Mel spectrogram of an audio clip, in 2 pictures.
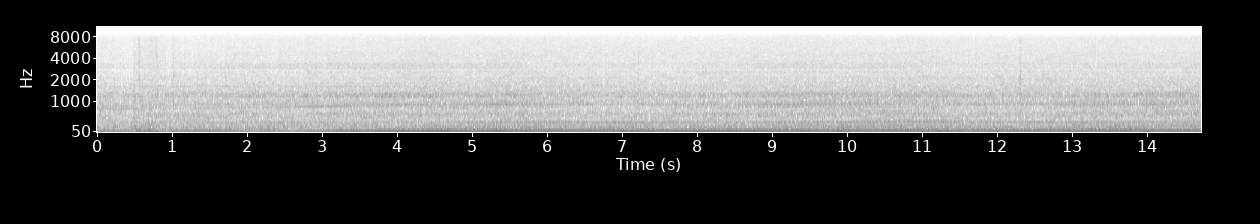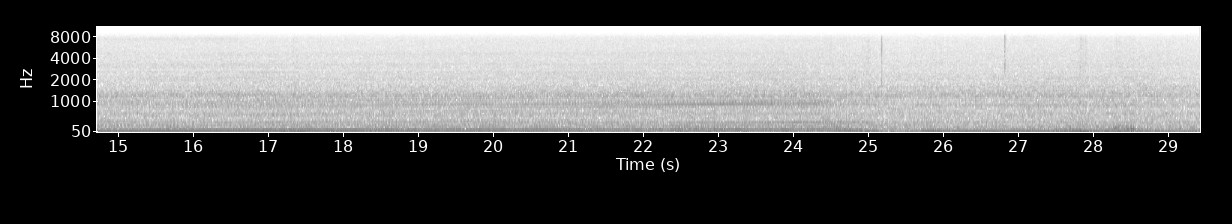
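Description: Car interior noise while driving: a steady low engine and road drone heard from inside the cabin. Near the end the drone drops lower as the engine speed falls.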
